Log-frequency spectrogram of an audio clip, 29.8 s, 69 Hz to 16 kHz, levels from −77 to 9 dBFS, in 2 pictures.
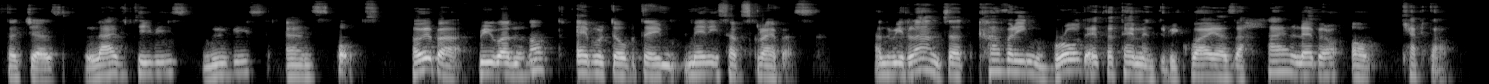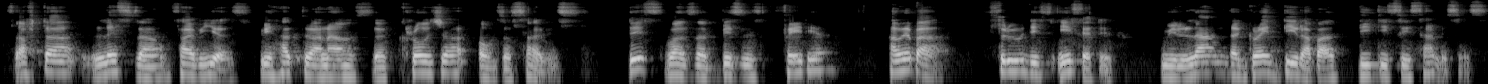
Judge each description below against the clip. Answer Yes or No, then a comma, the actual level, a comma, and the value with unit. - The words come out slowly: Yes, slow, 125 wpm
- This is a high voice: No, low, 135 Hz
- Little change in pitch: No, average, 3.8 semitones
